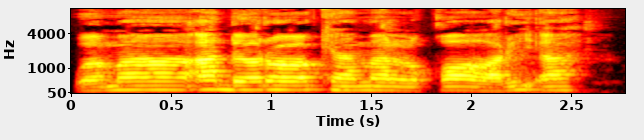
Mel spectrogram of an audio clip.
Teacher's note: Cara membacanya panjang seperti mad tabi'i, 2 harokat atau 4 harokat. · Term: mad jaiz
